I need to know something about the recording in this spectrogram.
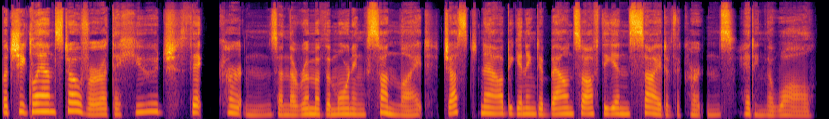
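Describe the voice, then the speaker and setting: A woman narrates a fantasy audiobook in a scripted storytelling style. Her voice sits a little low, recorded close and dry with no room sound. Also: normal speed, few pauses, a little mellow, no echo.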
